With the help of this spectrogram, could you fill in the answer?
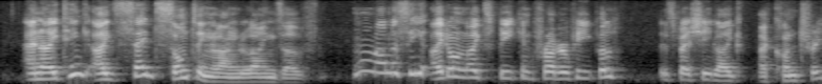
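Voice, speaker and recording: A man's very fast delivery, high-pitched for a man, with very wide pitch swings. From Ireland, Tipperary. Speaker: podcast host and comedian. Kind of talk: casual chat. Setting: podcast recording.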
